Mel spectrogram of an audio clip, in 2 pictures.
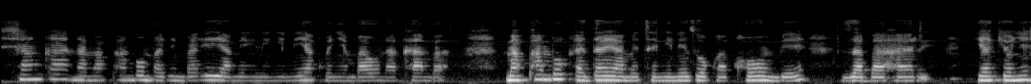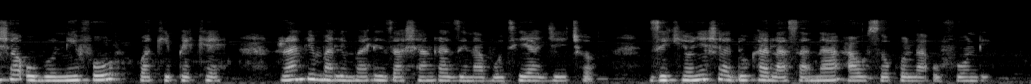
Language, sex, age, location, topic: Swahili, female, 18-24, Nairobi, finance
